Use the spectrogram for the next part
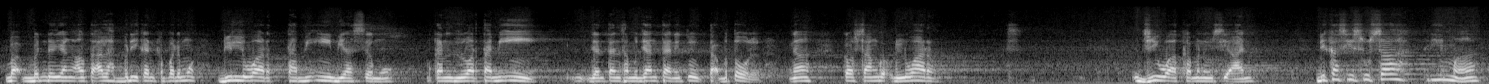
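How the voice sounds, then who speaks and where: Speaking with a Johor Malay accent, a male religious teacher gives a patient mosque lecture on a religious text, asking the listeners "ha?" and mixing in English words. His voice is fairly high yet dark in tone. The recording has its highs cut off and carries the long reverb of the mosque hall.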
